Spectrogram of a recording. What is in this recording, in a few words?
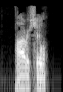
"partial", English; adjectives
